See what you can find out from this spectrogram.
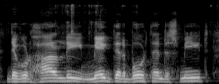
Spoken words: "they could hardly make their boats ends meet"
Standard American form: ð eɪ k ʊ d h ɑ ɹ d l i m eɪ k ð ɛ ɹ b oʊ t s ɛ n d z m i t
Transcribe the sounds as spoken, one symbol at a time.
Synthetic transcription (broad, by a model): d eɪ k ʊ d h ɑ ɹ d l i m eɪ k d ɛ ɹ b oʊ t ɛ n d s m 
